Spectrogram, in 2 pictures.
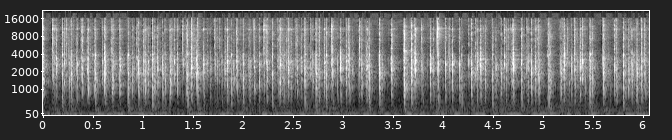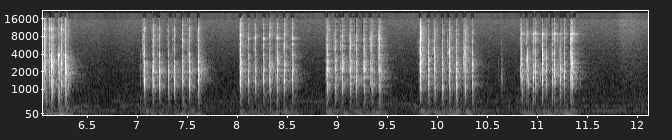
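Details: Lubed and filmed Wooting Flaretech switches: quick even typing bursts of soft muted clacks with no spring ping or stabilizer rattle, switches sound smooth.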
